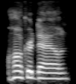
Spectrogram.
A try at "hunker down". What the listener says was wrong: Isn't it hunker down? No, you said honker, dude. Honker down is different.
